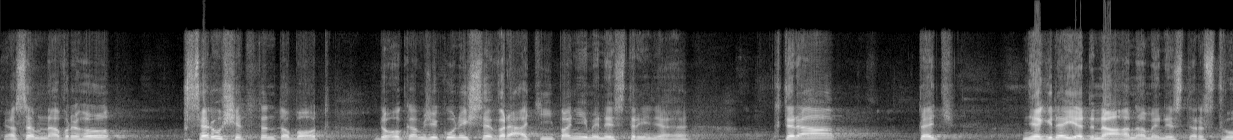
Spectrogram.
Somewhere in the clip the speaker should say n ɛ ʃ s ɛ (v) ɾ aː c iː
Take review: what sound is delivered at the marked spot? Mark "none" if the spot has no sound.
v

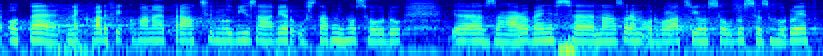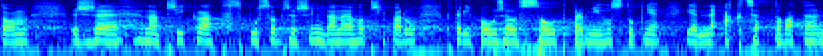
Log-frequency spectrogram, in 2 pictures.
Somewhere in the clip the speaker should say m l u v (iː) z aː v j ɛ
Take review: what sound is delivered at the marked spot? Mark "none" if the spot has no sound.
iː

